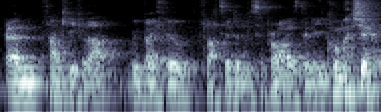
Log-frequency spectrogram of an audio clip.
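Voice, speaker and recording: A man's voice: deep voice, flat delivery, fairly quick, darkish tone, a little hiss or hum. A man co-hosting a live stream, laughing often and thanking viewers, his voice ringing in a big hall echo. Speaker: streamer co-host. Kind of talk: casual live stream chat. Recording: very echoey room.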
